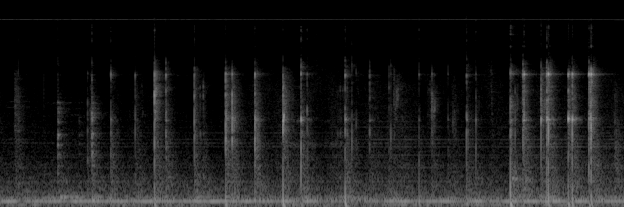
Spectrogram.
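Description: Plastic spoon scraping and tapping against a glass bowl as soaked urad dal is spooned into a stainless-steel mixer jar: a run of irregular light clicks and clinks, thicker near the end, over a steady low hum.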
